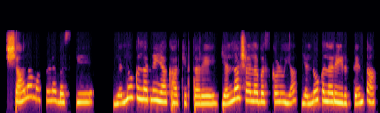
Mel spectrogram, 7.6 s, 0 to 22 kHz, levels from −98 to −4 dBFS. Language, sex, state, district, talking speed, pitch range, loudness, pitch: Kannada, female, Karnataka, Mysore, 140 wpm, 275-345 Hz, -17 LUFS, 305 Hz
